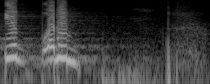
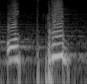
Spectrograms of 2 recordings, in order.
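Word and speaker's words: اضرب: rnya harakatnya kas kasr maka dibaca idrib contoh ayatnyaidb ha ya jadi bacanya Rib bukan utrib atau atrib tapiri iftah huruf ketiganya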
